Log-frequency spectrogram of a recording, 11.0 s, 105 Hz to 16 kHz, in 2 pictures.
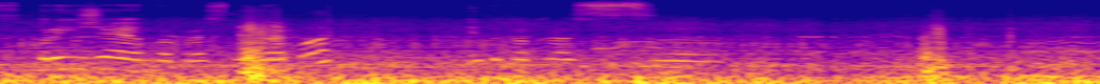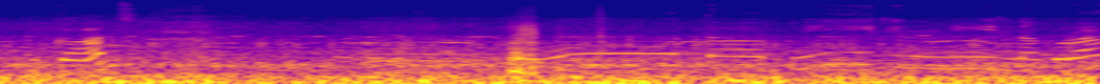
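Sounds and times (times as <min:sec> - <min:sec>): car engine and tyres on wet road: 0:00.0 - 0:11.0.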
